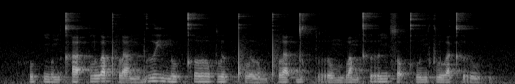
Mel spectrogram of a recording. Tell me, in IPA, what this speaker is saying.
h u˦˥ k̚ ŋ u˧ n kʰ a˦˥ ʔ p l u˥˩ a̯ pʰ l a˩˦ ŋ b ɯː˥˩ j n u˦˥ ʔ kʰ ɤː˥˩ p l ɯ˦˥ k̚ pʰ l ɤː˩˦ m pʰ l a˦˥ t̚ d u˦˥ k̚ p r o˦˥ m b a˧ m kʰ r ɯ˥˩ ŋ s ɔ˨˩ ʔ kʰ u˦˥ n k l u˦˥ a̯ kʰ r u˨˩ ʔ

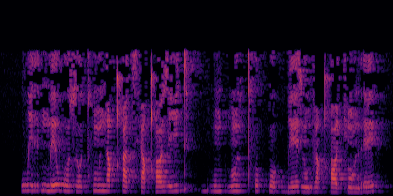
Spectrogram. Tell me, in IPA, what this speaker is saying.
w i r ŋ͡m e w o z o tʰ ũ n i qʰ e t͡sʰ e qʰ u z i d | bʱ ũ bʱ õ z tʰ o k͡p o ɡ͡b e z õ v i qʰ o c õ r e

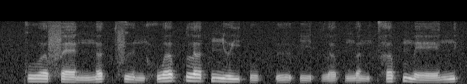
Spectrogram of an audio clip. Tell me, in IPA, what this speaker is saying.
k u˧ ə̯ f ɛ˨˩ ŋ n ə˦˥ t̚ f ɨ˧˩ n h w ə˦˥ p̚ l ə˦˥ t̚ ɲ ɨ˧ j ʔ u˨˩ k̚ ʔ ɨ˧ ʔ i˨˩ t̚ l ə˨˩ p̚ ŋ ə˧˩ n t̪ʰ ə˦˥ p̚ m e˨˦ n

